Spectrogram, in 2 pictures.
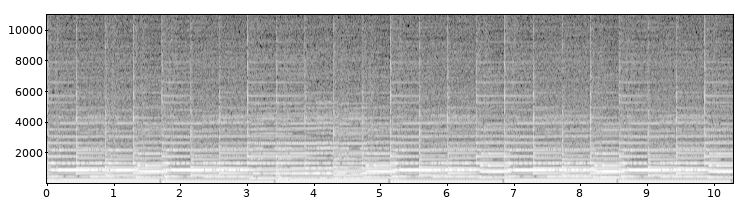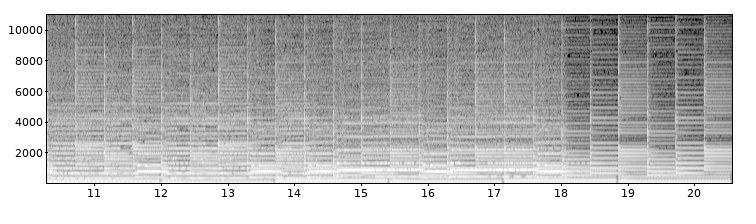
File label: Okinawa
